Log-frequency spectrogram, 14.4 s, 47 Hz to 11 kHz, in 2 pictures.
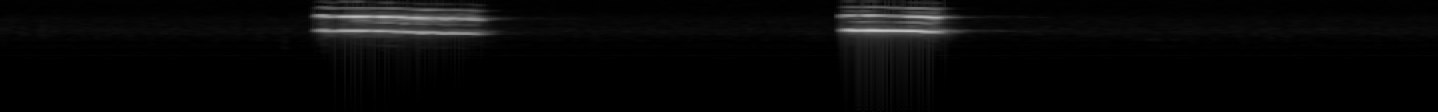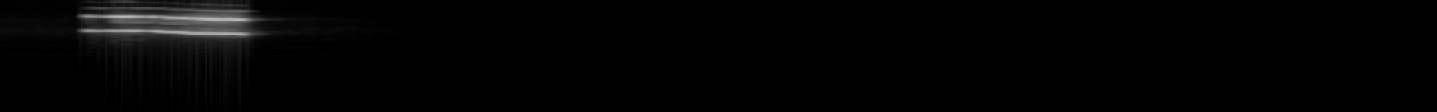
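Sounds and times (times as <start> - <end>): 
long-eared owl squeaky descending call: 1.6 - 2.5, 4.3 - 4.8, 7.7 - 8.5.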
